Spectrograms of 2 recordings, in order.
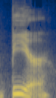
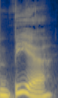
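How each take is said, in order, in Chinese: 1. 结尾的R音清楚地发了出来。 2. 结尾的R音被省略了。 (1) "我们通常如果有美式发音的话" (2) "我们那个R 的这个音就不要把它发出来"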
